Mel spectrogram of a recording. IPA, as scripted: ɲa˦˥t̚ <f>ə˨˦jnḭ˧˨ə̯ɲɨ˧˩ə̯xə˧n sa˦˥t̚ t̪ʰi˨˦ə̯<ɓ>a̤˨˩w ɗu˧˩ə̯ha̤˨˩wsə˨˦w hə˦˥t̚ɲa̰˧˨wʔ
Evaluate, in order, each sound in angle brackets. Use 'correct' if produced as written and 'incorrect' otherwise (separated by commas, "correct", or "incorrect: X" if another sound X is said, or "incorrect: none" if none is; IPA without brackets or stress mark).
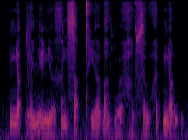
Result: incorrect: v, correct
